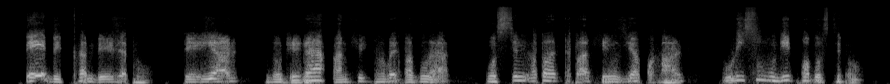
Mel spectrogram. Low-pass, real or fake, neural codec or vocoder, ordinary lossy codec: 14.4 kHz; fake; codec, 44.1 kHz, 0.9 kbps, DAC; Opus, 16 kbps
